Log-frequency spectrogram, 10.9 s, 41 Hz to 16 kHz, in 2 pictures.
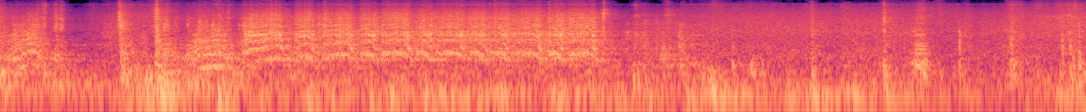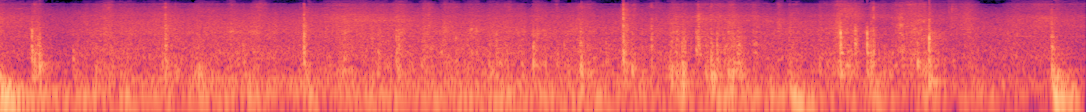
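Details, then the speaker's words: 2008 John Deere Z425 zero-turn mower after draining old fuel, with a new fuel filter and battery. Long cranking with uneven chugging that never catches. There is no fuel reaching the engine until the fuel system is bled. "Any fuel in it now? No fuel. Shoot."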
